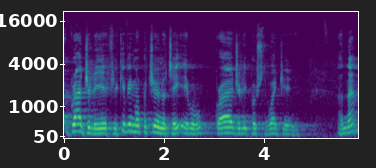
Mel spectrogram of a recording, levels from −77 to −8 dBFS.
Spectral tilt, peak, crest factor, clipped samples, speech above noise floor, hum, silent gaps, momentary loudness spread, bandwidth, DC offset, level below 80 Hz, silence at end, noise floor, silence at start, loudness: -5 dB/octave; -12 dBFS; 16 dB; under 0.1%; 27 dB; none; none; 11 LU; 17 kHz; under 0.1%; -68 dBFS; 0 s; -55 dBFS; 0 s; -28 LUFS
